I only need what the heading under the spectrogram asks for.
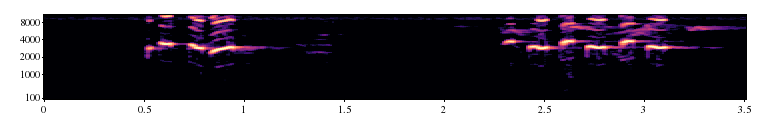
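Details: Sooty-headed bulbul song with a three-note liquid phrase, then after a short pause a longer run of five or six quick, even whistled notes. Background is quiet.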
